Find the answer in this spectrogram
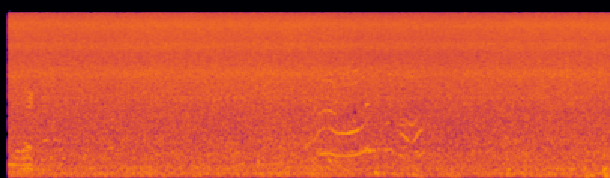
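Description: A tall waterfall cascading down a rock face: a steady, even rush of falling water that holds the same level throughout.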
